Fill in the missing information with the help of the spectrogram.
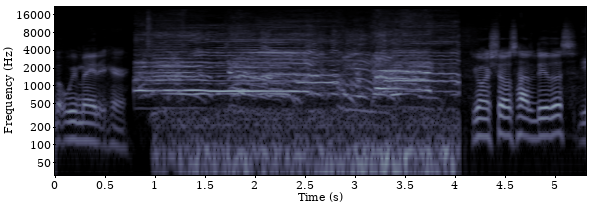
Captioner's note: men shouting and exclaiming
